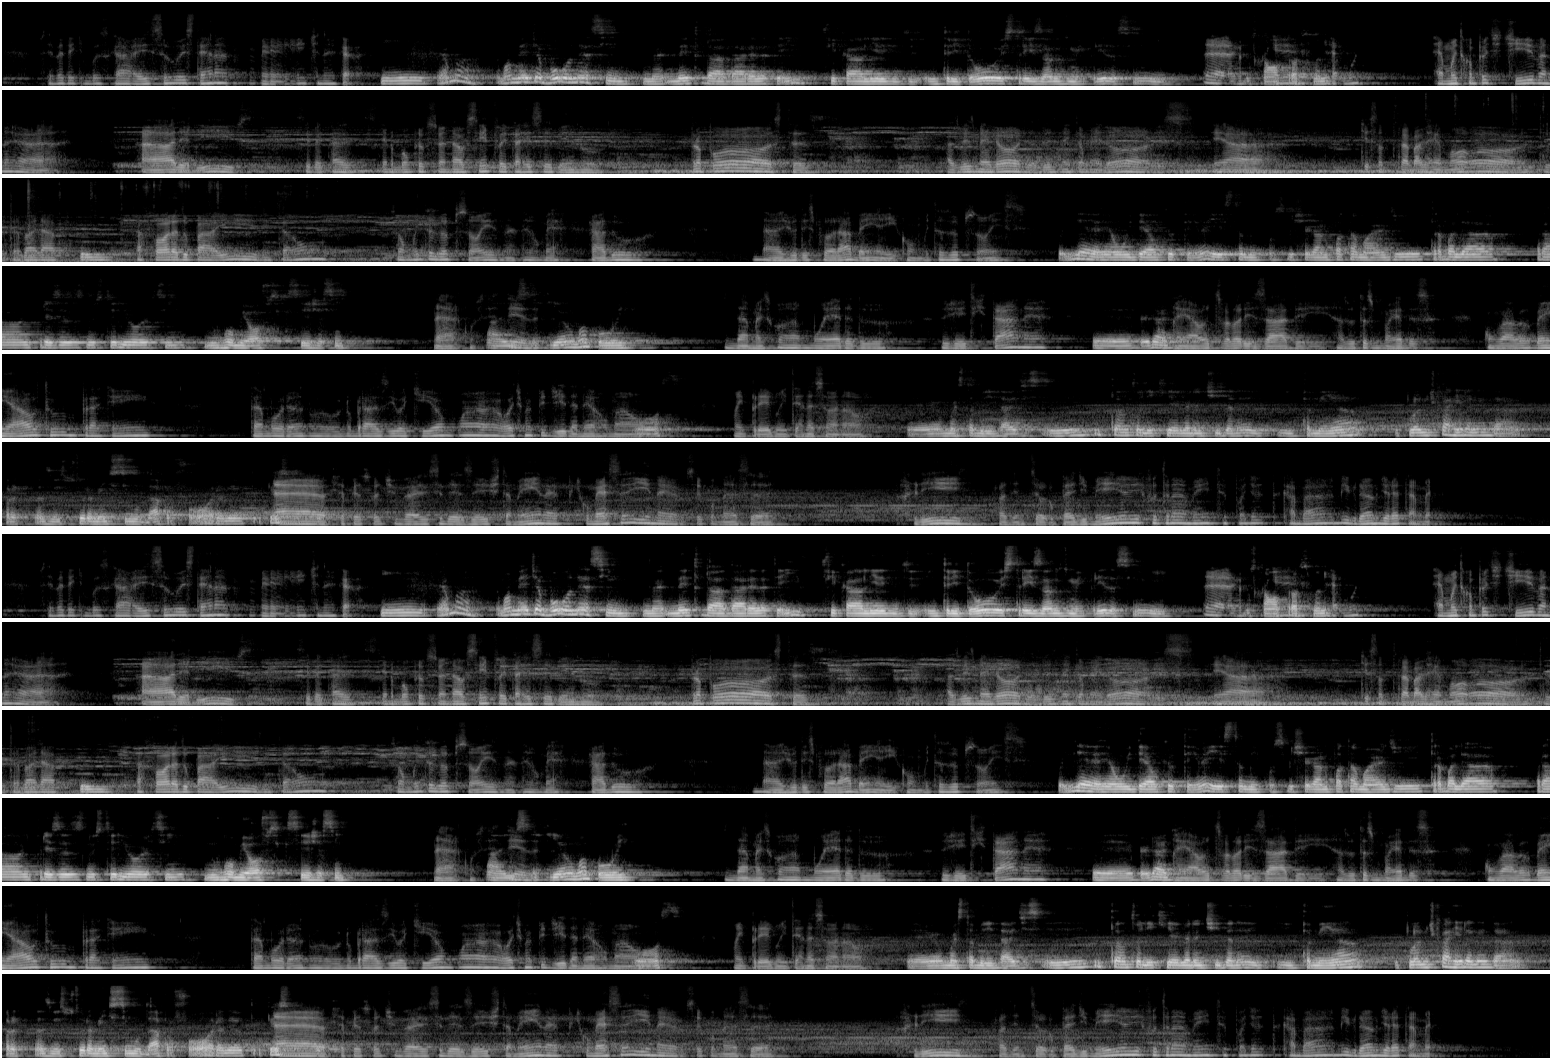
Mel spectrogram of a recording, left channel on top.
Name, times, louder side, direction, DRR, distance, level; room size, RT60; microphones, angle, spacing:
voice 1, 0.5-3.6 12.0-13.0 13.3-13.6 14.3-16.1 16.8-18.0 18.4-21.5 22.4-23.8 24.9-28.3 29.1-31.6 32.3-34.2 34.9-37.4 38.5-41.2 50.8-51.8 53.7-55.3 55.8-56.9 58.1-63.4 64.4-68.4 69.2-70.6 80.1-85.2 86.3-91.7, right 1 dB, 5° right, 13 dB, 0.5 m, -30 dB
voice 2, 3.8-11.7 12.6-13.3 31.7-32.0 41.5-45.9 46.3-49.9 51.3-51.6 51.9-52.7 57.3-58.1 68.2-68.5 71.0-75.6 76.0-77.1 77.4-80.2 80.7-80.8, right 3 dB, 65° right, 10 dB, 0.6 m, -20 dB
sound 1, 16.6-35.3, right 1 dB, 80° right, 3.4 m, -39 dB
Run, 29.3-34.6 35.2-35.3, left 1 dB, 70° left, 3.4 m, -47 dB
sound 2, 70.0-89.3, right 1 dB, 25° right, 1.3 m, -42 dB
20.5 x 19.0 x 2.9 m, 1.3 s
head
